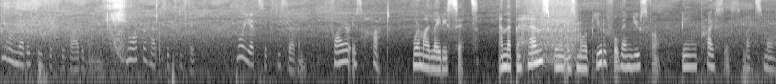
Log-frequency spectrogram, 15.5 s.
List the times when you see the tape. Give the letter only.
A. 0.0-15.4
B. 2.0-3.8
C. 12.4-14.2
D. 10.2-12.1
B.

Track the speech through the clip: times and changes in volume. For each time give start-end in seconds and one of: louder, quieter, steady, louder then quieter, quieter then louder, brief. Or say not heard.
0.0-15.4 louder then quieter.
